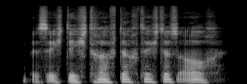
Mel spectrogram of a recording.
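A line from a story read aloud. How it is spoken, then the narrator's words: Groaning. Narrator (German): stöhnte ich und holte tief Luft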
